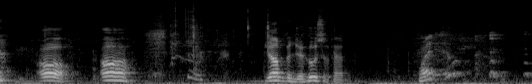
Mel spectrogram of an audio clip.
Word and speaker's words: Jehoshaphat: Oh, Jehosaphat. Oh, is it Jehoshaphat? Yeah, but maybe said it wrong.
